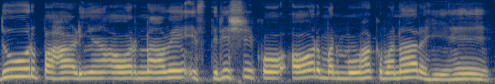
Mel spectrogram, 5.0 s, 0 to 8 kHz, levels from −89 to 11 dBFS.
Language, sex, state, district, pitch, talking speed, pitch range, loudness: Hindi, male, Jharkhand, Ranchi, 215 Hz, 145 wpm, 210-240 Hz, -12 LUFS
